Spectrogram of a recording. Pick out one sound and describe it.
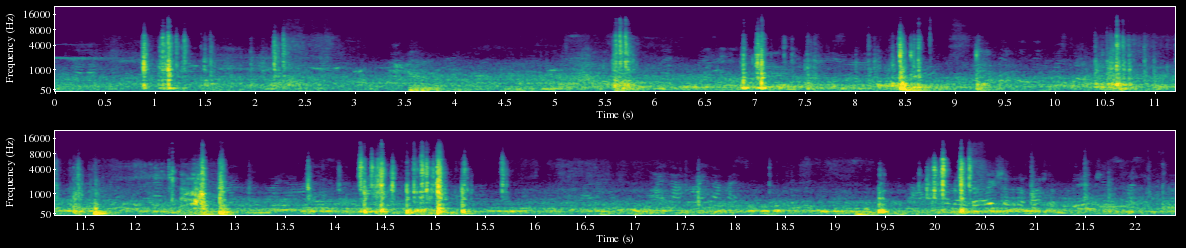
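Drawers and cupboard doors slide open and shut with soft knocks and clicks.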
